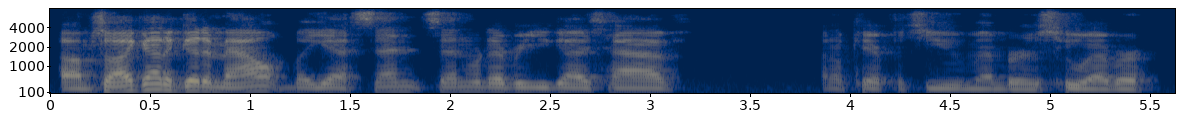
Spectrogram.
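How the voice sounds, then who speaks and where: A man's voice: mid-range voice, fairly even intonation, fairly quick. A man coaching a group in casual, informal, mildly profane instructional talk over a lo-fi video call. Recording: dull, lo-fi video call audio.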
